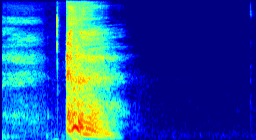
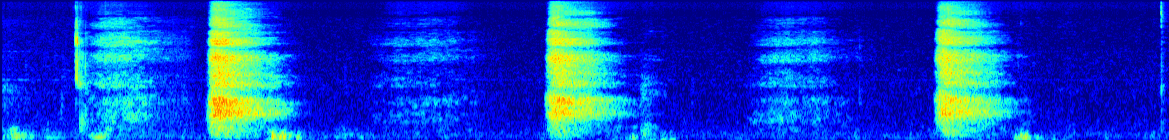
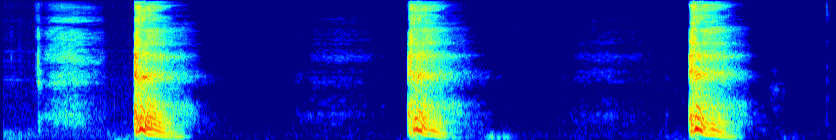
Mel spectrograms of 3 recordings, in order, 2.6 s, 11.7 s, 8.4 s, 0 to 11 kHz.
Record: {"cough_length": "2.6 s", "cough_amplitude": 32768, "cough_signal_mean_std_ratio": 0.33, "exhalation_length": "11.7 s", "exhalation_amplitude": 32768, "exhalation_signal_mean_std_ratio": 0.3, "three_cough_length": "8.4 s", "three_cough_amplitude": 32768, "three_cough_signal_mean_std_ratio": 0.27, "survey_phase": "beta (2021-08-13 to 2022-03-07)", "age": "45-64", "gender": "Male", "wearing_mask": "No", "symptom_fatigue": true, "symptom_headache": true, "smoker_status": "Never smoked", "respiratory_condition_asthma": false, "respiratory_condition_other": false, "recruitment_source": "REACT", "submission_delay": "2 days", "covid_test_result": "Negative", "covid_test_method": "RT-qPCR", "influenza_a_test_result": "Negative", "influenza_b_test_result": "Negative"}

